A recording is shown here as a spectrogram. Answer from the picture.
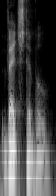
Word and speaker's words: vegetable: Vegetable. Vegetable. So yeah there are twowas here. The stress is on the veg.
